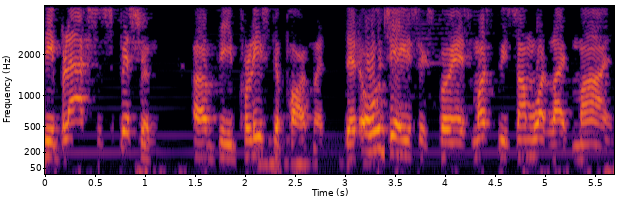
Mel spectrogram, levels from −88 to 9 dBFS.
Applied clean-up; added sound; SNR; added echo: classical method spectral subtraction.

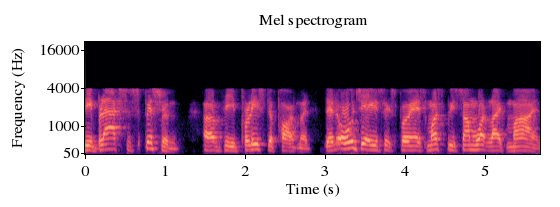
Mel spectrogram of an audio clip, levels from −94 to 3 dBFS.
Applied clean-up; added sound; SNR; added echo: neural mask model Resemble Enhance denoiser.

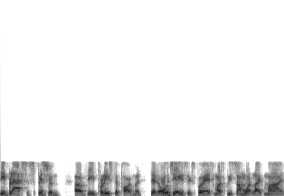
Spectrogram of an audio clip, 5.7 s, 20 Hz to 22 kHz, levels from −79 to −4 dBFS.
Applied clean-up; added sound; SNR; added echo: none; none; none; none.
